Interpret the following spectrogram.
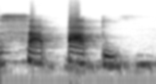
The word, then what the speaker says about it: sapato: Exemplo, a palavra sapato. Sapato. Observe que o pá é a sílaba mais forte, mas eu não tenho nenhum acento gráfico indicando a sílaba mais forte.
